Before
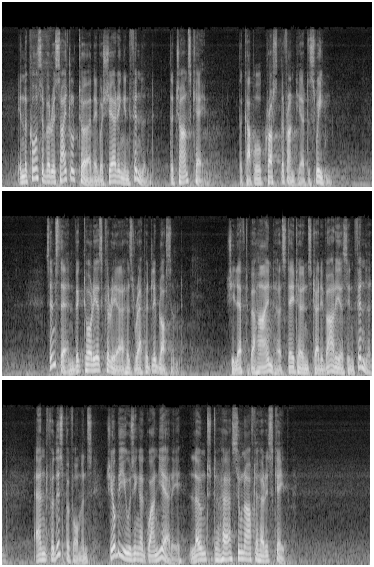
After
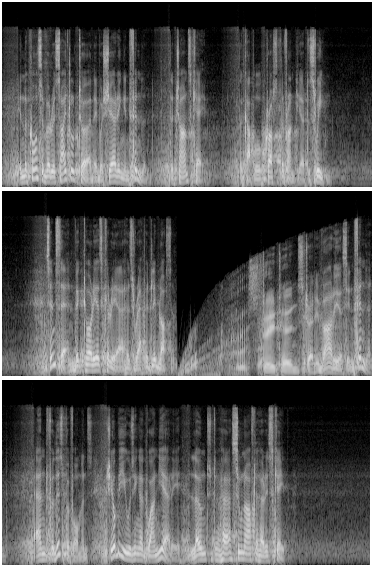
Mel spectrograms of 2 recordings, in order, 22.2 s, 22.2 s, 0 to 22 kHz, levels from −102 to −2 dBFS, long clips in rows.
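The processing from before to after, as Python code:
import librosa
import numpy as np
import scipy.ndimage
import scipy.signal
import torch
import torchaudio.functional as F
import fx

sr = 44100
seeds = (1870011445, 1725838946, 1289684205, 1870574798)

y = fx.edit(x, sr, fx.tape_start(start_s=10.88, length_s=3.64), tone=tone)
y = scipy.signal.sosfilt(scipy.signal.butter(2, 250.0, 'highpass', fs=sr, output='sos'), y)
y = fx.high_shelf(y, sr, hz=2100.0, db=-11.0)
y = fx.pre_swell(y, sr, db_per_s=61.0)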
